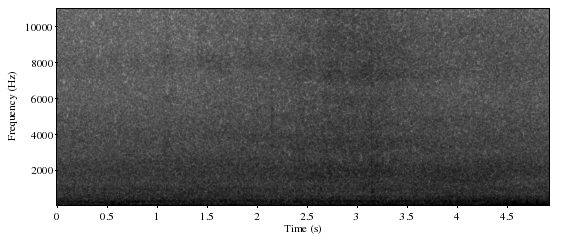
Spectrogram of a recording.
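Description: A stream in Beitou, Taiwan flows with a steady, broadband rushing wash, close and continuous, with slight swells toward the end.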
